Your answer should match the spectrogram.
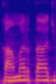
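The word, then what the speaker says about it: Kamar-Taj: तो बेसिकली मैडलाइन जो थी वो कभी कामाताज के अंदर एक स्टूडेंट हुआ करती थी। यहाँ पर कामाताज को कामरताज भी बहुत बार प्रोनाउंस किया गया है।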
